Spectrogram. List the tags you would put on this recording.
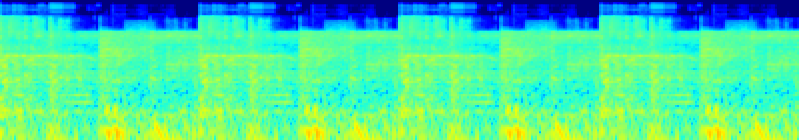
Instrument samples > Percussion
Underground Loopable Samples Alien Soundtrack Weird Drum

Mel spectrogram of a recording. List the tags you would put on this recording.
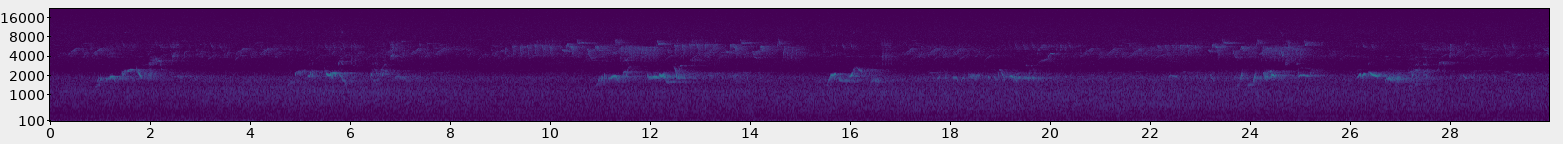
Soundscapes > Nature
phenological-recording meadow soundscape alice-holt-forest raspberry-pi field-recording nature natural-soundscape

